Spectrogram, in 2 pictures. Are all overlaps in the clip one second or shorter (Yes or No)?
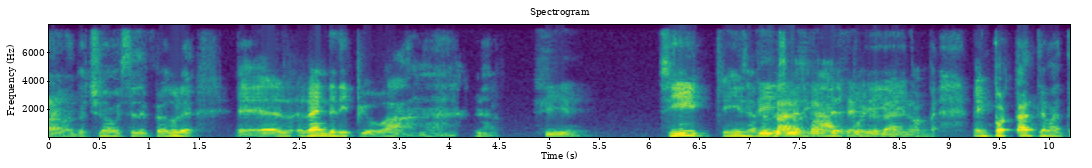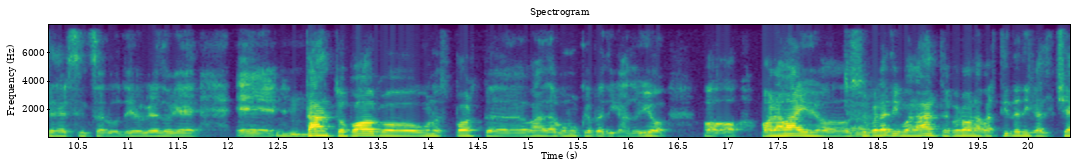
No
